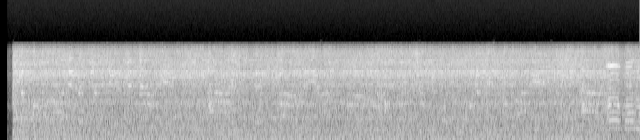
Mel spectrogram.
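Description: Semi truck's diesel engine and road noise heard steadily inside the cab at highway speed, a constant low hum under a wide rush of tyre and wind noise.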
